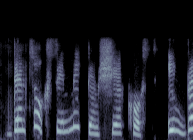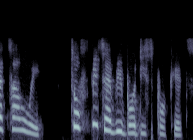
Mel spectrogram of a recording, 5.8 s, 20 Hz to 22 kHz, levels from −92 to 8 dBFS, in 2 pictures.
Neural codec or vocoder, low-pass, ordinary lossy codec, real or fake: vocoder, 22.05 kHz, 80 mel bands, WaveNeXt; 7.2 kHz; none; fake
